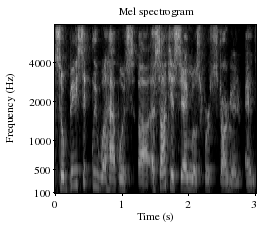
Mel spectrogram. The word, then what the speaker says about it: Asante: Asante Samuel.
